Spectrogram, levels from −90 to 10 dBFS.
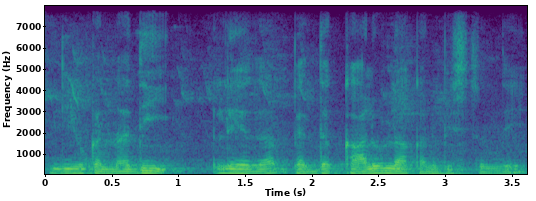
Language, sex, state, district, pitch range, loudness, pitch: Telugu, male, Andhra Pradesh, Guntur, 100-105 Hz, -18 LUFS, 100 Hz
